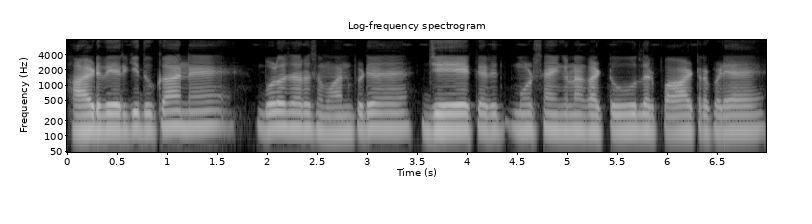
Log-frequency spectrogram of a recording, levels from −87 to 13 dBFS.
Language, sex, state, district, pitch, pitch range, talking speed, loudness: Hindi, male, Rajasthan, Nagaur, 135 Hz, 130-140 Hz, 145 wpm, -23 LUFS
